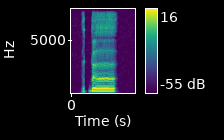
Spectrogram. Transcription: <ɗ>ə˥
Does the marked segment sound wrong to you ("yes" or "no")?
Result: no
